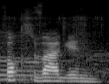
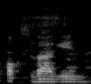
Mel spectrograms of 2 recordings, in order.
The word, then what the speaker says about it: Volkswagen: tamang pronunciation ba ay Volkswagen. Uy sa ano akuting kasi sa bansa nila ang pag-pronounce ng V is F. Tapos yung W W ay V. Ang W is V pala. So Volkswagen ah mga ka-wander.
